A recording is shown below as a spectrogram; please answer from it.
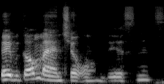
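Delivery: nice, flat monotone read. Discussing banter between Kimmy and Kiki, quoting Kiki: flat monotone Tabitha Reed read. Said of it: "in a very nice monotone Tabitha Reed almost type of read".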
